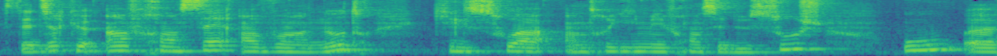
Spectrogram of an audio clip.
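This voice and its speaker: A woman's somewhat breathy voice with ordinary pitch variation and audible room echo. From Tunisia. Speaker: journalist. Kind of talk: interview. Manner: hesitant, many fillers.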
